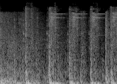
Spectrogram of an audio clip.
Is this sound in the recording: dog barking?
no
